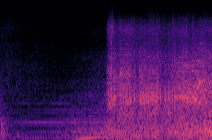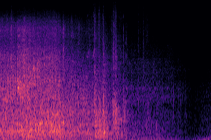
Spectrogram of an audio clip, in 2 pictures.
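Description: An old wooden shed with a sheet-metal roof being pulled down by a pickup truck: a low engine rumble, then from about a second and a half in a loud crash of cracking timber and the metal roof coming down, lasting about three seconds with a few last cracks before it dies away.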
